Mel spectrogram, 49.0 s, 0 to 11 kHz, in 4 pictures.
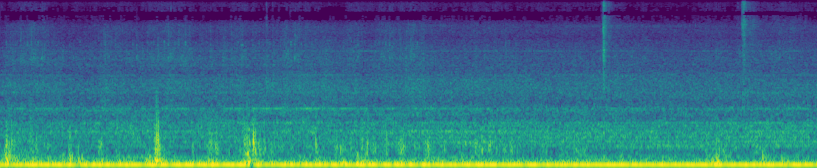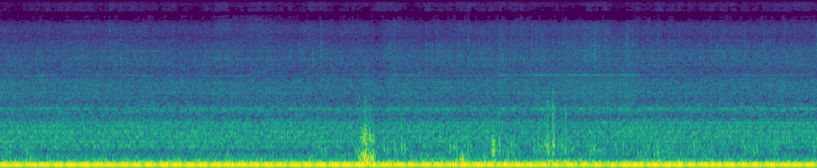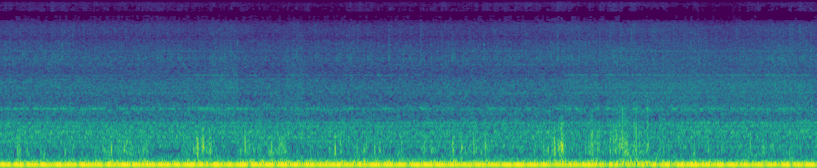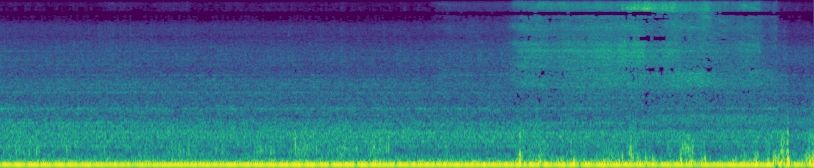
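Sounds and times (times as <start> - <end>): diesel locomotive engine rumble: 0.0 - 48.9.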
